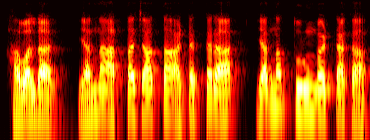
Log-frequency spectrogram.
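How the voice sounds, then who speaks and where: A man's voice: high-pitched, fairly even intonation, brisk, clean tone, close to an everyday voice. A man reading the lines of a police inspector who questions and orders an arrest. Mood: commanding. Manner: formal, commanding. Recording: dull lo-fi recording.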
